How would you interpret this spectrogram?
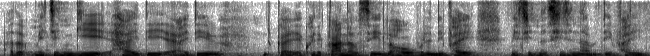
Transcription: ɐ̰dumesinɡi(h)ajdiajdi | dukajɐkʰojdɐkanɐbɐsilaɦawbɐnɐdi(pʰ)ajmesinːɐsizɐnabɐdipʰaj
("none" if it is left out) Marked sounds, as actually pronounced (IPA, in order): h, pʰ

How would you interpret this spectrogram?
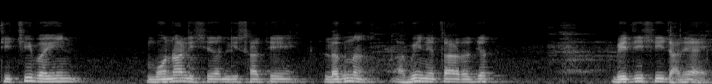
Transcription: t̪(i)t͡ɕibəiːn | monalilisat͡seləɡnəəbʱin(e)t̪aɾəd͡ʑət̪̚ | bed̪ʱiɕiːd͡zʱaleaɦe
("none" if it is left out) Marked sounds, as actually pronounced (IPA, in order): i, e

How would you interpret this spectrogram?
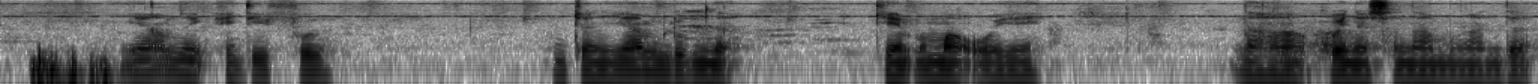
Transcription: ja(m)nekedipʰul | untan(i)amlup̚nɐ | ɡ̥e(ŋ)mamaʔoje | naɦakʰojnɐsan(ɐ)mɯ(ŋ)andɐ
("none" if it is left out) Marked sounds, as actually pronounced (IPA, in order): m, j, none, a, ŋ

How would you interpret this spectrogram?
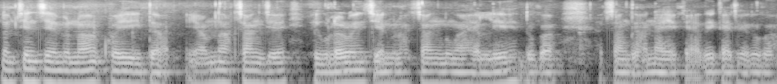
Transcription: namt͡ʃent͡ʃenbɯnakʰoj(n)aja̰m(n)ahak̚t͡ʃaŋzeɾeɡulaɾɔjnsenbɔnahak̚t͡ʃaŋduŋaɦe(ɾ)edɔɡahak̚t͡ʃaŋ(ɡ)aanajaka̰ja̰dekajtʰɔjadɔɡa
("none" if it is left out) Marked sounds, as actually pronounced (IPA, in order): d, n, l, d

